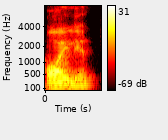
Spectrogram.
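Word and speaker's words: Euler: relação aqui fundamental de eiler apesar de se escrever eer se fala oiler número de vértices mais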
